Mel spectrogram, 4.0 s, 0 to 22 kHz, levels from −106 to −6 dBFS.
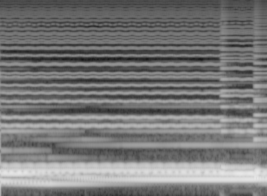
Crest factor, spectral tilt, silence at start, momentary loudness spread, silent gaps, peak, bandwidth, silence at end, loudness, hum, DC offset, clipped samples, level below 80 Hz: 12 dB; -1.5 dB/octave; 0 s; 5 LU; none; -6 dBFS; over 20 kHz; 0 s; -19 LUFS; none; under 0.1%; under 0.1%; -66 dBFS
